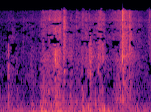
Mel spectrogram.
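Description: Quiet shuffling on a trampoline mat as a person gets up from lying down and stands, with a soft low thump about two-thirds of a second in and a few light clicks.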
